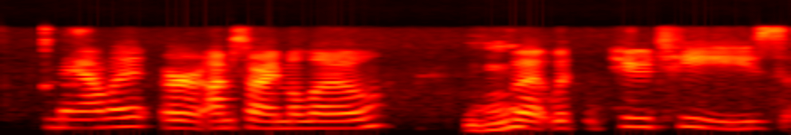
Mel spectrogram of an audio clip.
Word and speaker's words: Malott: mallet or i'm sorry melo but with the two t's i've just always been told um it's pronounced malat and it's just like saying just like a lot more lot a lot more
